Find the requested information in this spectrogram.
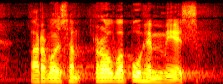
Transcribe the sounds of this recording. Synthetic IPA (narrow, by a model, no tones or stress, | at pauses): ɑrʋoˑsɑroˑuʋˑɑpuhemːies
